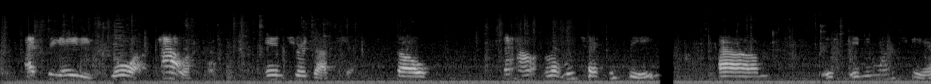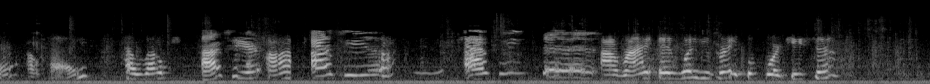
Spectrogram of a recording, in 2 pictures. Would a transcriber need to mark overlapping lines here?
No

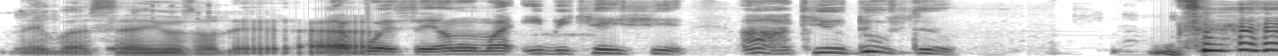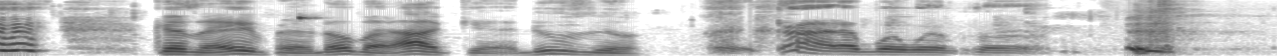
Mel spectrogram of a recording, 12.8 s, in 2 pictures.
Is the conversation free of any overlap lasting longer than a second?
Yes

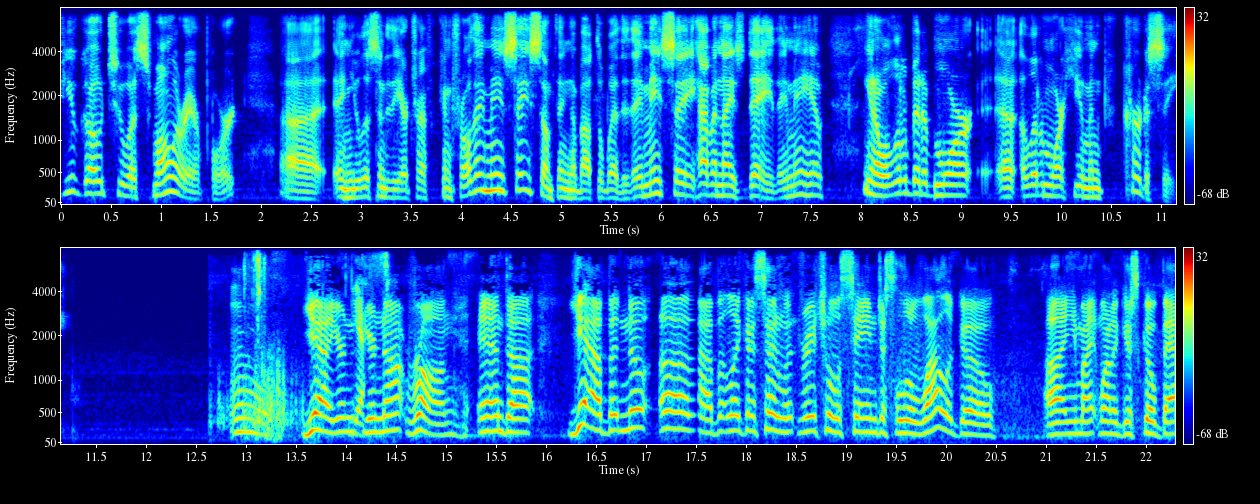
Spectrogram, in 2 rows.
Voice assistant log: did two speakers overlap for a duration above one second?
No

